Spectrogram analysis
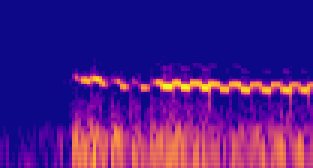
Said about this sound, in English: Have I ever shown you my whistling power?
